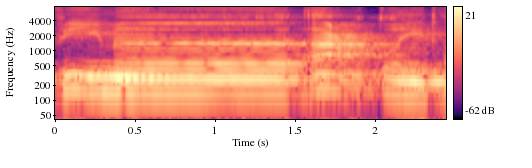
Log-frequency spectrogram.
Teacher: اب یہاں میں مدہ اصلی کے بعد حمزہ ہے تو فیما اعطیت، اب لمبا کریں گے. ما کو چار حرکات، حمزہ کو عین سے ملانا ہے، عین وسط حلق سے ادا کرنا ہے. طیت، یہ طاپر ہے، اور یا لین تا پہ وقف کر دیں گے، ہمس ہوگا.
